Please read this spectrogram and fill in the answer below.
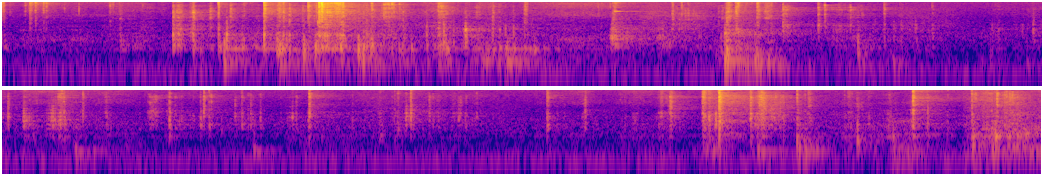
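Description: Small clicks, taps and rattles of metal bolts, washers and nuts being hand-fitted loosely through a plastic kayak mounting plate and a metal adapter, with one louder knock about three and a half seconds in.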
